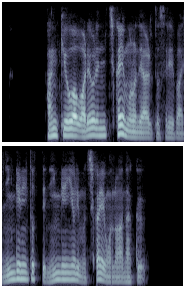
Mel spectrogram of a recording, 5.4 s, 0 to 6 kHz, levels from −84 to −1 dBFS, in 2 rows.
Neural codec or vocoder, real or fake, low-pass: none; real; 5.4 kHz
